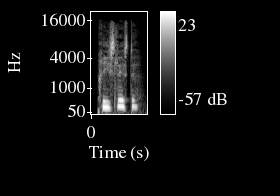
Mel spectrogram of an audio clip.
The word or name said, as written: prisliste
